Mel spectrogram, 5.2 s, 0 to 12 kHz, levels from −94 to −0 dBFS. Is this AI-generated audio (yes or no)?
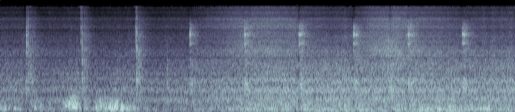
yes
